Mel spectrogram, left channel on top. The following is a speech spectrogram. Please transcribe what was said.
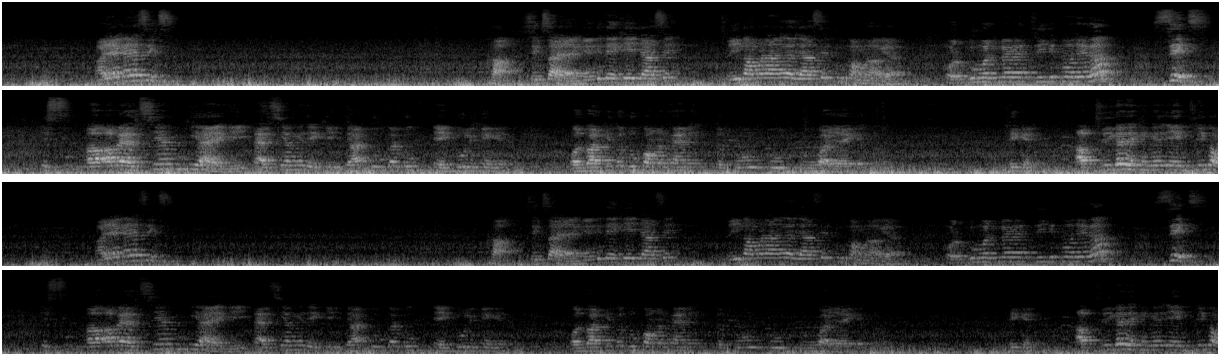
ना 6। हाँ 6 आ जाएगा क्योंकि देखिए जहां से 3 कॉमन आ गया, जहां से 2 कॉमन आ गया और 2 मल्टीप्लाई बाय 3 कितना हो जाएगा 6। अब एलसीएम की आएगी, एलसीएम में देखिए जहां 2 का 2 एक 2 लिखेंगे और बाकी तो 2 कॉमन है नहीं तो 2 2 2 आ जाएगा। ठीक है, अब 3 का देखेंगे, एक 3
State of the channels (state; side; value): quieter; right; 8.4 dB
